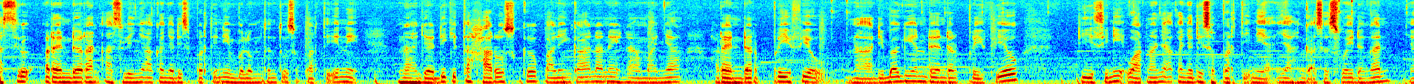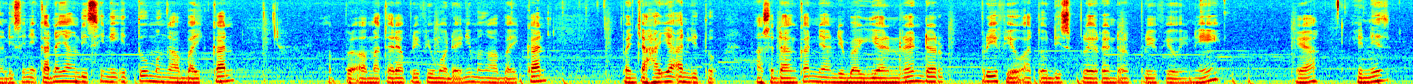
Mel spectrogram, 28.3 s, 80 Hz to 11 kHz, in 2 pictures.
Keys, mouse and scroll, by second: 8.3 click, 9.2-13.4 middle drag, 13.4 click, 14.0-26.1 middle drag, 26.1-27.6 drag, 27.6-28.2 middle drag.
